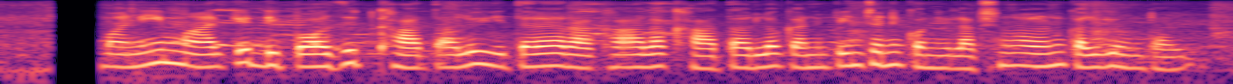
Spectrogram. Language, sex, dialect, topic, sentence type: Telugu, female, Central/Coastal, banking, statement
